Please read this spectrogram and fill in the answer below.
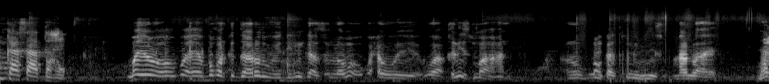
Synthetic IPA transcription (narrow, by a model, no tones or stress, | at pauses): ŋkʰaːsaːt̪ʰɐɦɛj | mɐjɐɾɛbɔqɔrkʰid̪aːɾɔðʊwɛːd̪iːnɪŋkʰaːslɐmɐwɑħɑwɛːjɛwɑːqɪliːsmɐːɦɐn | ʔɐnʊbɔlɐŋkʰaːskʰɐmɪðɛsaːlaːhɛ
